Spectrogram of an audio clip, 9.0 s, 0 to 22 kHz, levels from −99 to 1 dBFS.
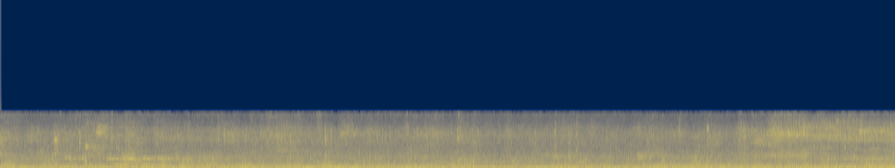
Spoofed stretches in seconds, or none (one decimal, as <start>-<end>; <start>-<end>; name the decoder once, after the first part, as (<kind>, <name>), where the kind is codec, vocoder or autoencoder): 0.0-0.4 (codec, SNAC); 1.1-2.5; 7.3-9.0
